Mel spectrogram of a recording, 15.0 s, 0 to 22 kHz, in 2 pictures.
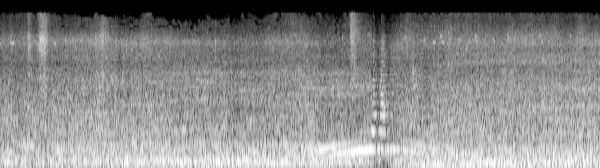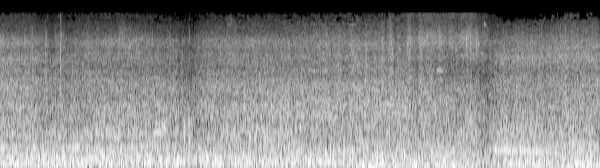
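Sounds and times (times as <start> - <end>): bus diesel engine passing: 0.0 - 15.0
two-tone bus horn: 4.3 - 5.4.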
